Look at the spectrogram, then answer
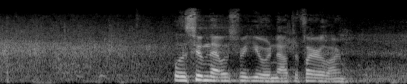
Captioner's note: applause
